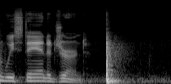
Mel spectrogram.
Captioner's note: gavel pounding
